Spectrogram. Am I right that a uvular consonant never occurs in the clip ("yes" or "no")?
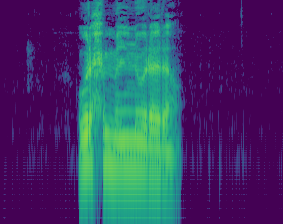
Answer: yes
